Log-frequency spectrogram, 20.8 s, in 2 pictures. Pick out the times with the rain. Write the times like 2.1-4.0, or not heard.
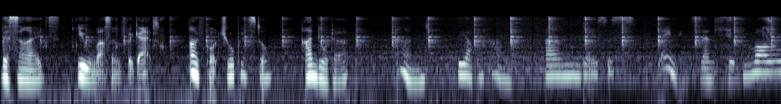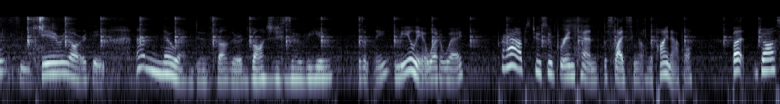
not heard.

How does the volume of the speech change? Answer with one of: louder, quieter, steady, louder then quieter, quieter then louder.
quieter.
